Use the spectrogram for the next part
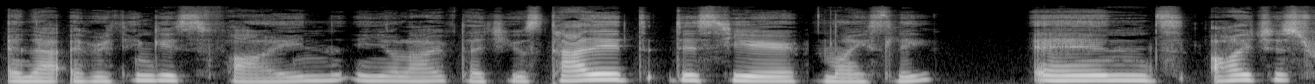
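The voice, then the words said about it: Slightly off voice from a cold. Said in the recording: “my weird voice because while I'm ill again, it's just a cold ... my voice sounds weird”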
